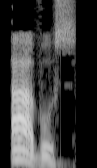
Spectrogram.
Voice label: Grandfather latin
